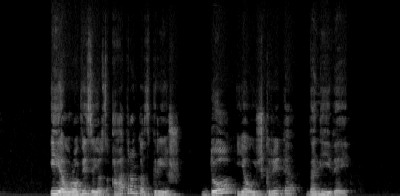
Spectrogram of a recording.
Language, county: Lithuanian, Tauragė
